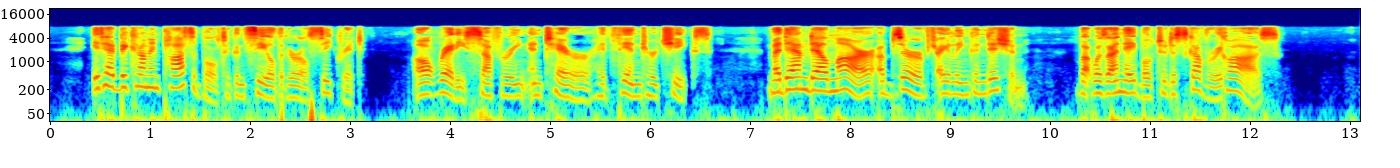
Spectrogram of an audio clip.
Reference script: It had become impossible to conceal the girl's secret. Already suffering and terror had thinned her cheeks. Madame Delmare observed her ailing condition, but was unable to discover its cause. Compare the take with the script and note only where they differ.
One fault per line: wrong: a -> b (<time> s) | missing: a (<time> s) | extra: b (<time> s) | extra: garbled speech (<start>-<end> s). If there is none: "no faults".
missing: her (8.8 s)
missing: its (11.7 s)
